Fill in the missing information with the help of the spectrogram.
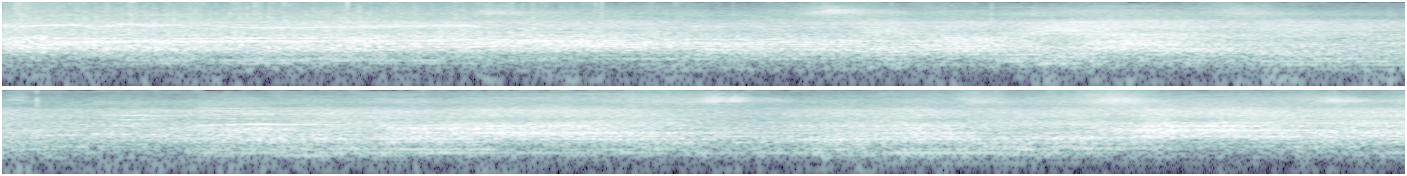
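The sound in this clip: A pop concert crowd sings together in chorus, forming a thick, continuous roar of many voices. It stays loud throughout, with a couple of brief dips in level.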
